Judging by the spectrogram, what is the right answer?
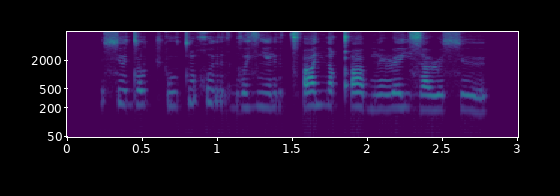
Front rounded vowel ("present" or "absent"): present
